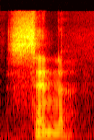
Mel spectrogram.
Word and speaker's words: Seine: I may have butchered the Seine River. It's the Seine River. The River Seine. That's how they pronounce it in French, I think. I'm pretty sure.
